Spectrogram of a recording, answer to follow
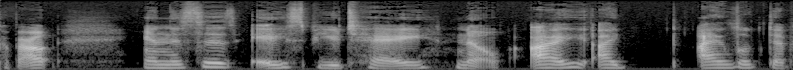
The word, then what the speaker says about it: Ace Beauté: It sounded like booty, but it was like beau. Okay, beau is beautiful in French, and it's pronounced like beau, and then I think it's tay, like beauté, but not booty.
